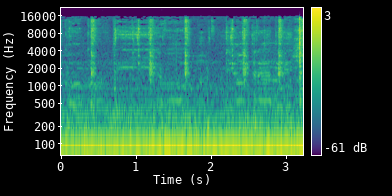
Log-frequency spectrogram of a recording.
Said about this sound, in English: This car coming down the wrong way.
